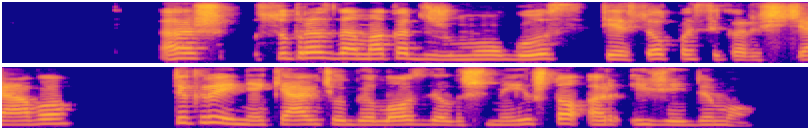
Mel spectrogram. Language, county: Lithuanian, Kaunas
